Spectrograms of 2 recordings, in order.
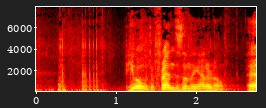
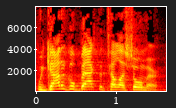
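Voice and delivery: raised, pressing voice imitating Aaron; urgent plea; 7 semitones higher than usual. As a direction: push it like an eager student begging. Aaron urgently quoted on phone.

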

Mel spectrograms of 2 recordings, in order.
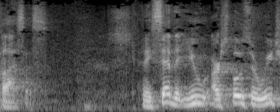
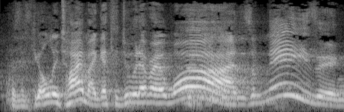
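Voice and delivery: gleeful relief; 6 semitones higher, 3 dB louder than usual. Real, not acted. Man confessing joy at messy hotel stay, gleeful and high. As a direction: revel in the freedom, higher and higher. Relishing escape from keeping clean.

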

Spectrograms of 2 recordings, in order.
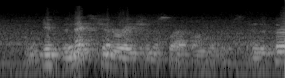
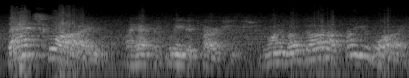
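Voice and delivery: normal talking voice

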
